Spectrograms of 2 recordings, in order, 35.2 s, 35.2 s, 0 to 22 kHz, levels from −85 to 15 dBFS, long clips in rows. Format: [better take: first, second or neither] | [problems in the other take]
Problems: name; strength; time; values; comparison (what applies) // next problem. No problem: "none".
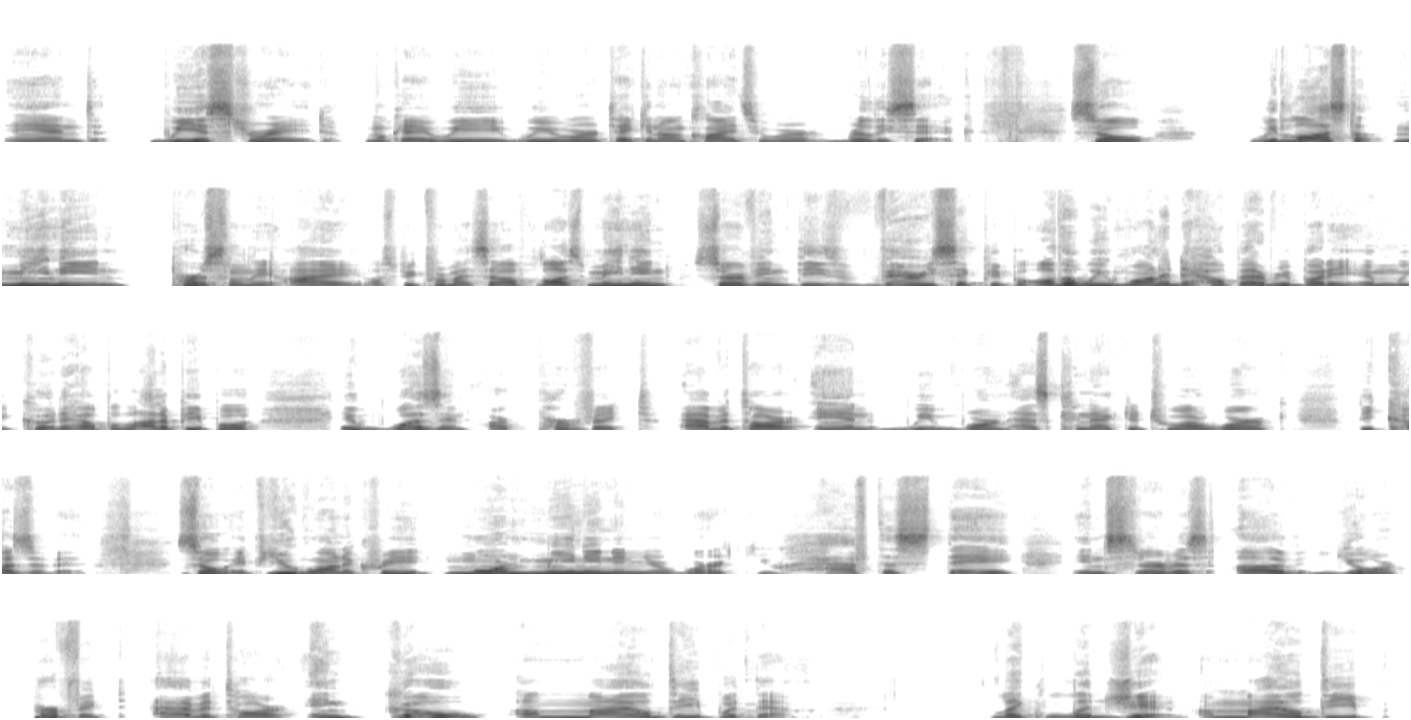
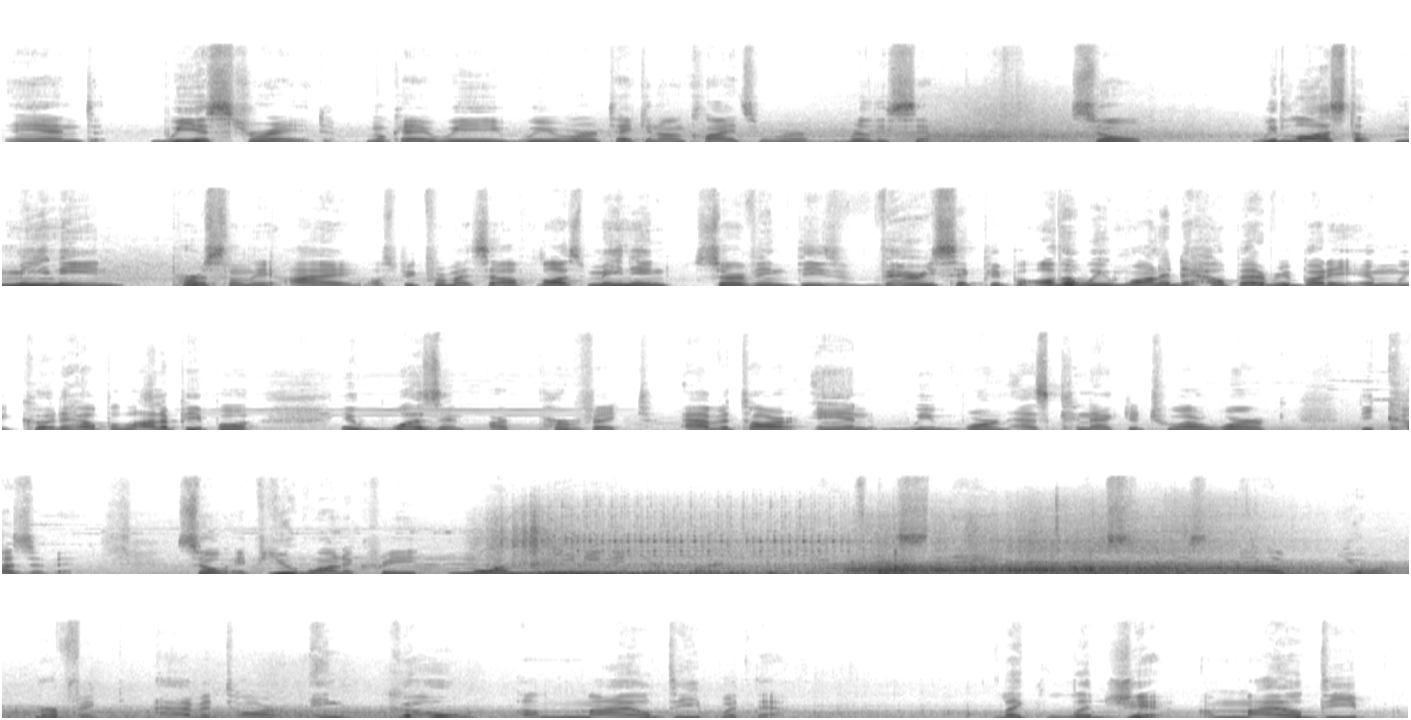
first | traffic noise; very loud; throughout; 4 dB above the speech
